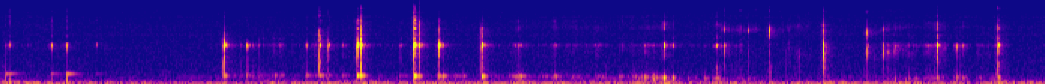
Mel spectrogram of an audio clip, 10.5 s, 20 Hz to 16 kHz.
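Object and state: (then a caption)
Plastic bottle screw cap clicking. Fingertips twist the white plastic screw cap of an empty clear plastic bottle back and forth. About ten quiet, sharp clicks sound at uneven intervals, each dying away almost instantly. The clicks are bright and thin, centered near 2.4 kHz, with no low end.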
